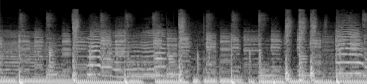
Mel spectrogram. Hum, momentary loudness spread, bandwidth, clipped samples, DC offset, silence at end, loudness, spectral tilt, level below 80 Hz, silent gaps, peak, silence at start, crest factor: none; 2 LU; 14 kHz; 0.1%; under 0.1%; 0 s; -12 LUFS; -6 dB/octave; -18 dBFS; none; 0 dBFS; 0 s; 12 dB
